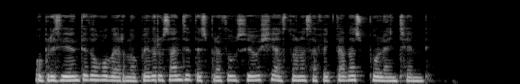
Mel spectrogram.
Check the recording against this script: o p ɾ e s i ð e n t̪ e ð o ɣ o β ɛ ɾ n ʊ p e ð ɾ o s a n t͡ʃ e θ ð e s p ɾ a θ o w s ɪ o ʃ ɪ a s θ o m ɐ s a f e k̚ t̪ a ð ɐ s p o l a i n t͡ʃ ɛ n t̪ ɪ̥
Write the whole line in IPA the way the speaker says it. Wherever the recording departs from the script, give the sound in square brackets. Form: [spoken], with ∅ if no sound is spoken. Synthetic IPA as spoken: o p ɾ e s i ð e n t̪ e ð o ɣ o β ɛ ɾ n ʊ p e ð ɾ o s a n t͡ʃ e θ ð e s p ɾ a θ o w s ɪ o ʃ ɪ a s θ o [n] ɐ s a f e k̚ t̪ a ð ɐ s p o l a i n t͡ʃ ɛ n t̪ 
